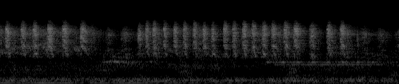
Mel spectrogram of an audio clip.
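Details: Rough, fast indigo song recorded as a master for training birds: rapid rasping high notes, roughly three per second, in an unbroken harsh chatter with a faint steady tone underneath.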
